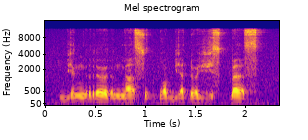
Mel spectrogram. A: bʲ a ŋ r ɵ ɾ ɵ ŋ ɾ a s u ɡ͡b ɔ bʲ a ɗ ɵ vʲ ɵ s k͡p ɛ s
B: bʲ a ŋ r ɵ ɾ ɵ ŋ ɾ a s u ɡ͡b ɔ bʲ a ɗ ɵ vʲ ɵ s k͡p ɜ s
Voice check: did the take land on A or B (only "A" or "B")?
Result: B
